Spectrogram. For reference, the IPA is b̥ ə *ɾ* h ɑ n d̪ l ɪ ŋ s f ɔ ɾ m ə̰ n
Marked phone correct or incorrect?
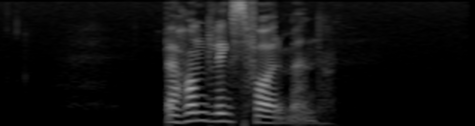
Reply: incorrect: none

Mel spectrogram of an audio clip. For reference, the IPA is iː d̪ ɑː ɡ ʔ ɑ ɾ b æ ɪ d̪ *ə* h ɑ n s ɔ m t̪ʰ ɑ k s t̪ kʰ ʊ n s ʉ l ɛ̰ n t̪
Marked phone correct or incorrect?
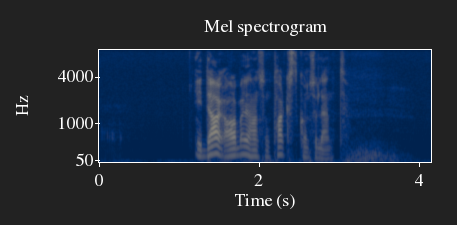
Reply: correct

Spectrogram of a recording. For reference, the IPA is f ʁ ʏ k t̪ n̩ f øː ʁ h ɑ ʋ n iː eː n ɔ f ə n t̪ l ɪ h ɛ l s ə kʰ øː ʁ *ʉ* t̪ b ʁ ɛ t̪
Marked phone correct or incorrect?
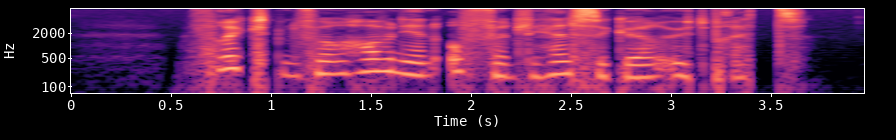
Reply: incorrect: ʉː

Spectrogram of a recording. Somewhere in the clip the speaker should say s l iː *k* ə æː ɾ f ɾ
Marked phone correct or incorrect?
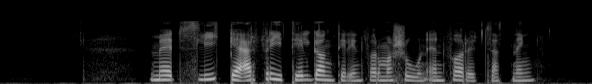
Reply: correct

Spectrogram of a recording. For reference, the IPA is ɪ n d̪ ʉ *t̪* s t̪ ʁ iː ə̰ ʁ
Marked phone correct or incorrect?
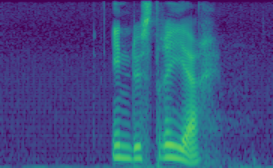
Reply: incorrect: none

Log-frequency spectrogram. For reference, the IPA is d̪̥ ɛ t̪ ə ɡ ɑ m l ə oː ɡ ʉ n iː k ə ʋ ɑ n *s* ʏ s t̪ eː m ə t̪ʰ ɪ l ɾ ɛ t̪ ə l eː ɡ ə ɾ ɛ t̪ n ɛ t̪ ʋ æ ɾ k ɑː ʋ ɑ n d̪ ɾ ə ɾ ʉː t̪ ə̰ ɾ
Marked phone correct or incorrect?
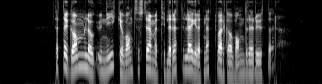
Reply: correct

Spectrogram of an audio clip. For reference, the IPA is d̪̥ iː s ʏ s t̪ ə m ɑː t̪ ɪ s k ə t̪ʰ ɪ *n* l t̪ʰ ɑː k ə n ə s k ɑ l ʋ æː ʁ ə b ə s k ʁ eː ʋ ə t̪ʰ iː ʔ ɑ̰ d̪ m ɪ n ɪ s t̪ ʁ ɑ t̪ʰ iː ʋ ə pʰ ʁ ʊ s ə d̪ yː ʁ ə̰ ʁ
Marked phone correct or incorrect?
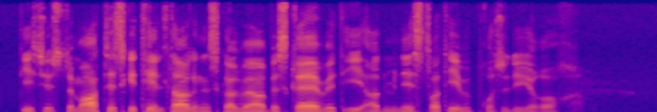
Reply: incorrect: none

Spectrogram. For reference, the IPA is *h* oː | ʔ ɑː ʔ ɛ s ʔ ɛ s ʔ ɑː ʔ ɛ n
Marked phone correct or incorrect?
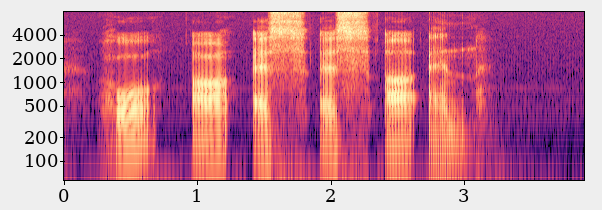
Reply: correct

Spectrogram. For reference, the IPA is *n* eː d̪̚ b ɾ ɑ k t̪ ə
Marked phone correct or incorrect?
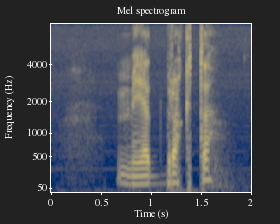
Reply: incorrect: m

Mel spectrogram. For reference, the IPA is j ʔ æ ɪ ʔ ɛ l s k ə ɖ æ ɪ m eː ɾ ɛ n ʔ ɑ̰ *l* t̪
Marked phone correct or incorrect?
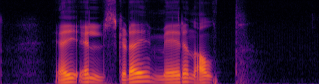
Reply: correct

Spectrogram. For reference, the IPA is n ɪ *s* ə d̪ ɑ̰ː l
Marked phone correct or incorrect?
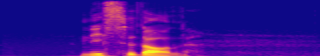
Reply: correct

